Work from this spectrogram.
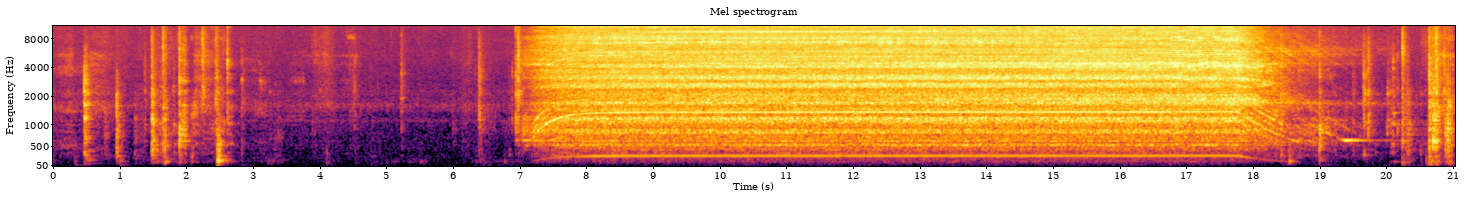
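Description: A heat gun blows hot air onto heat-shrink tubing over a MagSafe charger cable, a loud steady whine switched on for about ten seconds then winding down, with handling clatter before and after.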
